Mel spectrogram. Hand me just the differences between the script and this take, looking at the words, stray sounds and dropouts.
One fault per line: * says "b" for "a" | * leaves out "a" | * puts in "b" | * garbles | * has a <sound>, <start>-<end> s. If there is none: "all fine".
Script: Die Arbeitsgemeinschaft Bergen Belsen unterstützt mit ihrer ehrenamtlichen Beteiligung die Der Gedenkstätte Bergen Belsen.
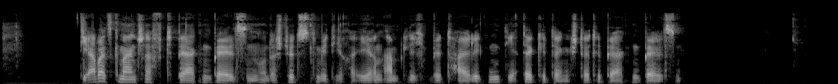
all fine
